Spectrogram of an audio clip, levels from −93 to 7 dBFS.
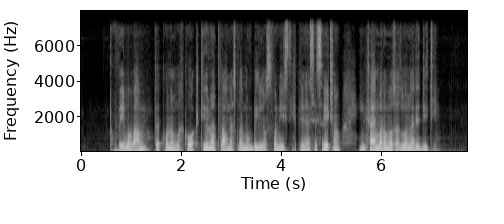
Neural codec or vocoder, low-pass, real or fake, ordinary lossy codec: codec, 16 kHz in and 24 kHz out, 0.6 kbps, FireRedTTS-2 codec; 7.2 kHz; fake; none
